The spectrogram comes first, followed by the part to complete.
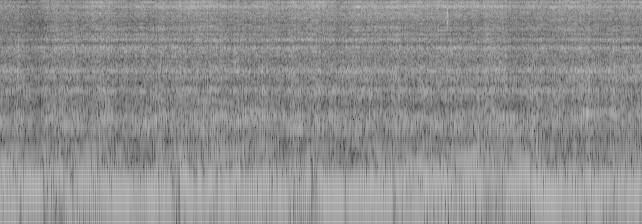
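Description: Live punk rock band playing loud, with electric guitars and bass in a riff of held low notes that change about every second.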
